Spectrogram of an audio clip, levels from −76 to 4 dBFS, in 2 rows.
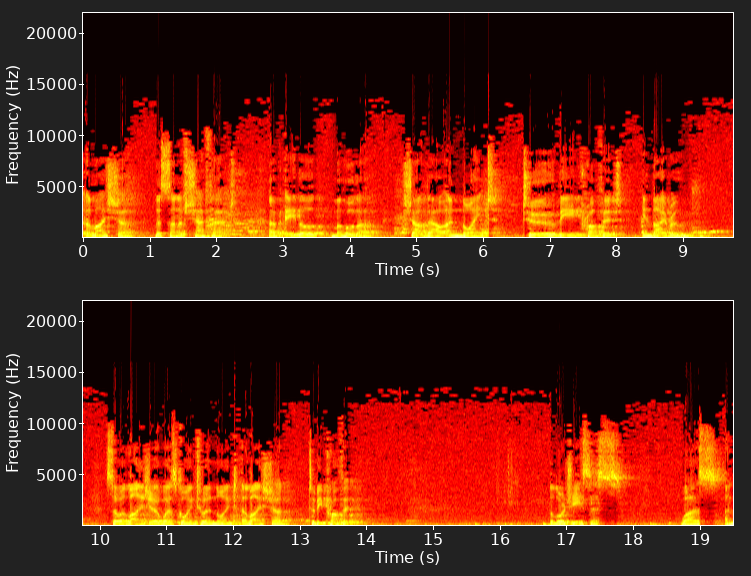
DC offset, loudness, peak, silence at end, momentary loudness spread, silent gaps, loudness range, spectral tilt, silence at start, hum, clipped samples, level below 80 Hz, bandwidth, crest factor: under 0.1%; -13 LUFS; 0 dBFS; 0 s; 14 LU; none; 5 LU; -4 dB/octave; 0 s; none; under 0.1%; -36 dBFS; 14.5 kHz; 14 dB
